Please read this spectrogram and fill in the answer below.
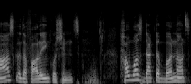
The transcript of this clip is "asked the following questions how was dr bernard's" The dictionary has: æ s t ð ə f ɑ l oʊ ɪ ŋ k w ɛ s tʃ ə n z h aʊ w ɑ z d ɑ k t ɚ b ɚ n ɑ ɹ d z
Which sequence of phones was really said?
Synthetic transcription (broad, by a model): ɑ s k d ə f ɑ l oʊ ɪ ŋ k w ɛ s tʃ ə n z h aʊ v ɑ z d ɑ k t ɚ b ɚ n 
